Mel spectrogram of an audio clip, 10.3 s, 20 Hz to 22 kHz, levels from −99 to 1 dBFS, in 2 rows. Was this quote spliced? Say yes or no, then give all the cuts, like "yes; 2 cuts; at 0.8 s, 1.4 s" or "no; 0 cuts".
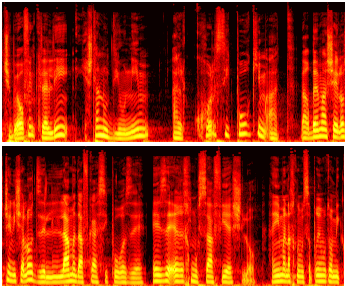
no; 0 cuts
